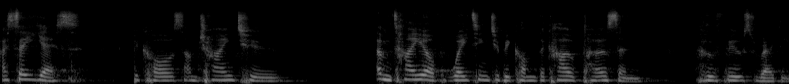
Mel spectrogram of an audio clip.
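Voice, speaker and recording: A woman with a medium pitch speaks at a fairly slow pace, with long, frequent pauses. Her voice is somewhat breathy and her intonation fairly even. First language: not English. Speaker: conference speaker. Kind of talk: lightning talk.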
